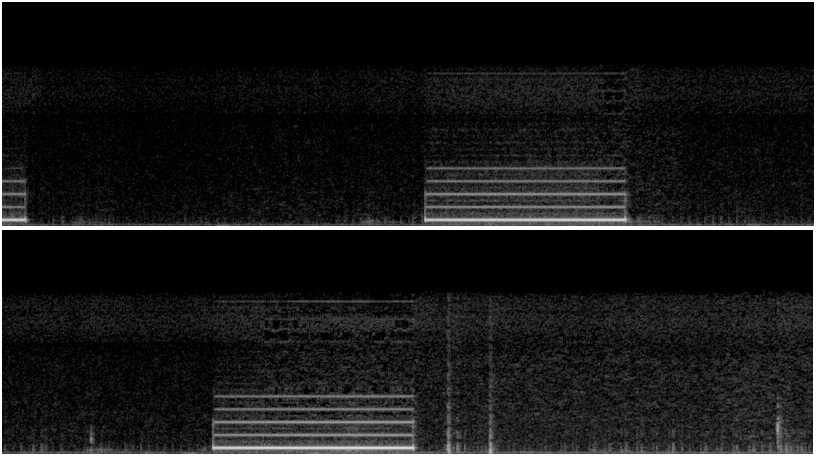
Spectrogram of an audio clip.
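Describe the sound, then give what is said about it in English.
An outgoing phone call to an attorney's cell phone ringing: two long, steady electronic ring tones about four seconds apart, heard clearly over a faint low hum with small clicks and handling noises between rings. “We're going to call him right now.”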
